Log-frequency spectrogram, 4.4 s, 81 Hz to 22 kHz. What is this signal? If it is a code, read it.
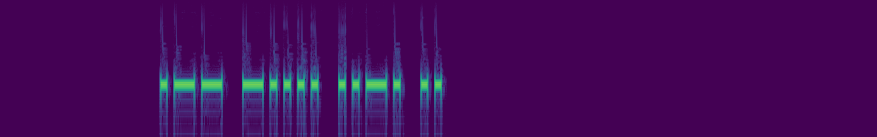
Morse code, heard as a keyed tone, about 34 wpm, 700 Hz. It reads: W6FI
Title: USA Call Signs - 4 Characters - Repeated 3x - 35wpm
